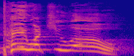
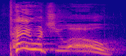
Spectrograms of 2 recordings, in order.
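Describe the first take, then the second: First: Raised, slow demand, voice a touch higher; mock choking demand. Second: Pitched well higher, slow, pressing the repeat; harder mock demand. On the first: The servant demands his debt while choking his fellow, a slow mock threat. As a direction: squeeze the words out like a creditor throttling his debtor. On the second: The servant throttles his fellow and repeats the demand higher. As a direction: repeat it tighter, as if the grip is closing.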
